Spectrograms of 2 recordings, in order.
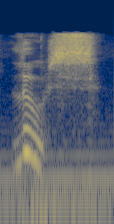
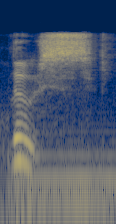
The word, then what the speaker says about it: loose: Okay, when something is loose, okay, that is with a unvoiced S, loose, S. Okay, that sound, that S sound, loose. Okay, that is double O, loose.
